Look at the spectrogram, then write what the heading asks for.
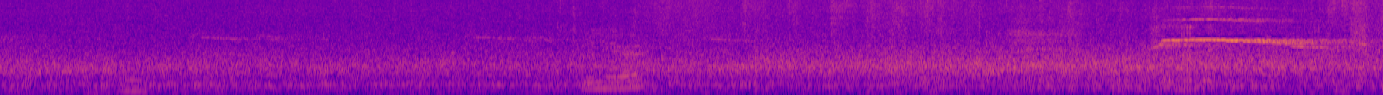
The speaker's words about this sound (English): Something else over there, isn't there? Yeah, there's another bird calling. Maybe a young buzzard. Oh, maybe that's what it is. Yeah, it's a bit more insistent.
